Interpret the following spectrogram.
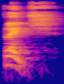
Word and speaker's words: pledge: the last one is you have to pronounce like pledge right so the silent letter is D so this how we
